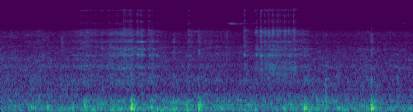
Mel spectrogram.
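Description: Passenger train coaches rolling past, wheels clacking over rail joints in an irregular run of thumps over a steady rumble, with two louder knocks, one about a third of the way in and one near the end.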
